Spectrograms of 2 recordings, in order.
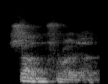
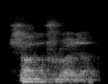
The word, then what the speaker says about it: Schadenfreude: YouTube and found a click on how to pronounce it. Schadenfreude. Schadenfreude.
